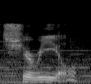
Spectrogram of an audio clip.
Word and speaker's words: Cheryl: It's pronounced Cheryl.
